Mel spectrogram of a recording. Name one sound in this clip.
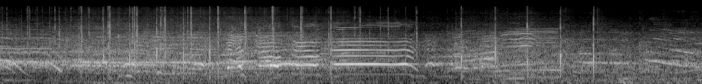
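Hands clap sharply in the crowd.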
